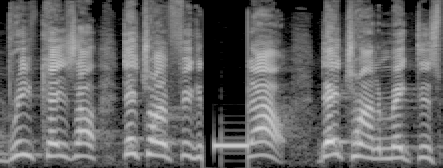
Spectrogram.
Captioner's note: beep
